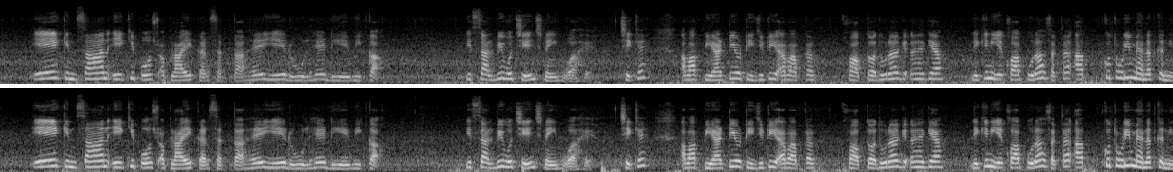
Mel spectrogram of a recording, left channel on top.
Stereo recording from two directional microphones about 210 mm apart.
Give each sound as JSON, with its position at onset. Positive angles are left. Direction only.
{"t": 0.3, "sound": "a woman's voice", "side_deg": -20}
